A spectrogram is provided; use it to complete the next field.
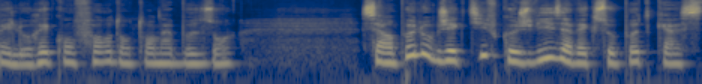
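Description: A dark, mellow tone comes at a fairly slow pace with ordinary pitch variation. The recording is very clean, with a silent background. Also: woman. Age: 40s. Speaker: self-compassion coach and podcast host. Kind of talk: scripted monologue.

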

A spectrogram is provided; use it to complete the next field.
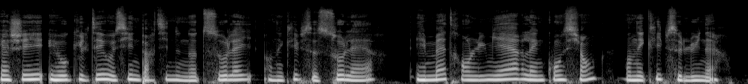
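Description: A dark, mellow tone in a monotone, flat delivery at a moderate pace, very even in loudness, dry and close with no echo. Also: woman, medium pitch for a woman. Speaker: astrology podcast host. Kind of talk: solo podcast monologue.

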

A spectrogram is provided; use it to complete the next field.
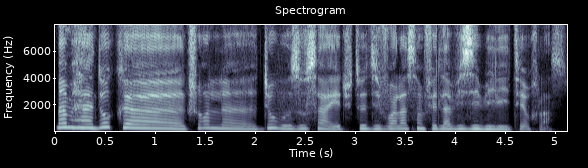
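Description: A woman talks in a normal speaking voice at a moderate pace, hardly pausing, with a medium pitch. Her intonation is lively, and the recording is very clean with a silent background. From Algeria, Sidi Bel Abbes. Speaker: singer of Andalusian music and business owner. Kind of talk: casual interview chat.

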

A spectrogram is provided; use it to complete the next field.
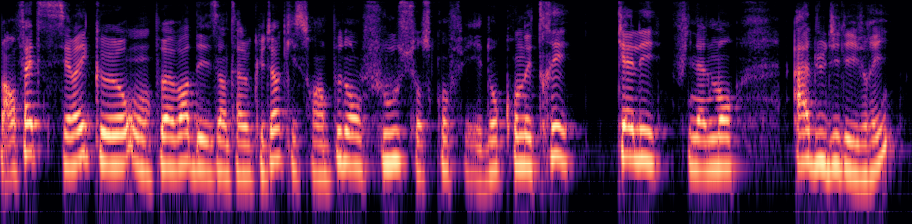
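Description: Fairly quick delivery with ordinary pitch variation, in a very clean recording with a silent background. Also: man, high pitch for a man. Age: 40s. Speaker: head of design. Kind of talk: casual interview.

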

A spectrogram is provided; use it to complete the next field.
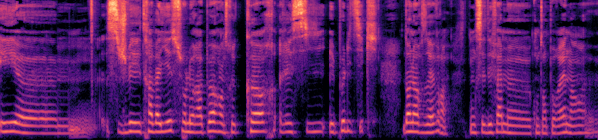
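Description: Delivery is very slow, with monotone, flat intonation and a dark, mellow tone. The recording is very clean, with a silent background. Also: woman, medium pitch for a woman. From France, Strasbourg (Alsace). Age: 20s. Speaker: student and arts intern. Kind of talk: casual interview.

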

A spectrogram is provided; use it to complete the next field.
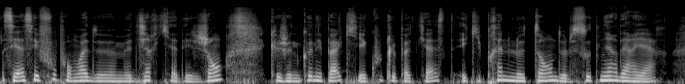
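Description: A woman with a dark, mellow tone talks at a fairly quick pace with ordinary pitch variation, in a dry, close sound with no echo. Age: 30s. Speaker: podcast host. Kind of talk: solo podcast monologue. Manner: hesitant, many fillers.

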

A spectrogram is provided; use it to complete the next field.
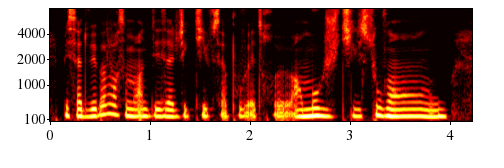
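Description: The speaker moves along at a fairly quick pace. The sound is dry and close, with no echo. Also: woman. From Belgium. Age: 20s. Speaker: podcaster, university student. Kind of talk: solo podcast monologue. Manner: casual, hesitant with fillers.

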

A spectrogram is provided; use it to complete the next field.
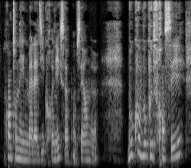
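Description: A woman with a normal speaking voice talks at a medium pitch with ordinary pitch variation. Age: 30s. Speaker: patient advocate and entrepreneur. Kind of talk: personal testimony interview.

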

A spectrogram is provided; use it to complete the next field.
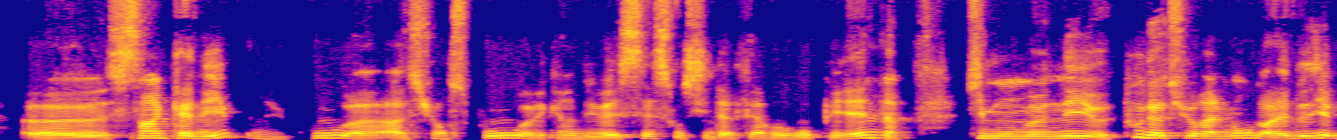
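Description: Against a quiet background, a woman speaks in a dark, mellow tone at a fairly low pitch. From Réunion, Saint-Denis. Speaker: cosmetics brand founder. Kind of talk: interview.

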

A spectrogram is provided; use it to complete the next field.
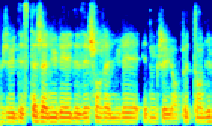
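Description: A man's voice at medium pitch. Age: 20s. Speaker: adventurer and author. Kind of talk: interview. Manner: hesitant, many fillers.

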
